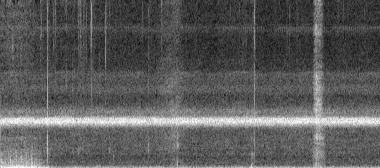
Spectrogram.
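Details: Autumn insects trilling at a campfire during camping season: a low rushing burst opens, then the steady high continuous trill carries on beneath occasional crackles and a brief hiss from the fire.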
